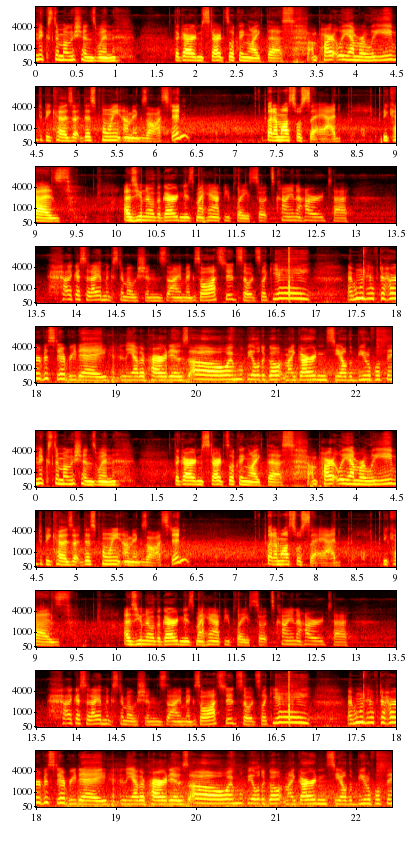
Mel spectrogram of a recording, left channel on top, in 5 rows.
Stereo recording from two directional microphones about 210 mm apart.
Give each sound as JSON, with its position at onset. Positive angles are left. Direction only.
{"t": 0.0, "sound": "a woman's voice", "side_deg": 10}
{"t": 7.3, "sound": "a woman's voice", "side_deg": 30}
{"t": 8.8, "sound": "speech", "side_deg": 35}
{"t": 10.1, "sound": "speech", "side_deg": 20}
{"t": 10.3, "sound": "a woman's voice", "side_deg": 0}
